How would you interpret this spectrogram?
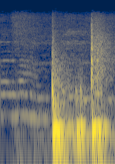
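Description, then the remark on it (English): Two heavy knocks on a door by someone delivering a package land a split second apart, loud and thudding, over a faint steady hum. “Boy, someone is at the door.”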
